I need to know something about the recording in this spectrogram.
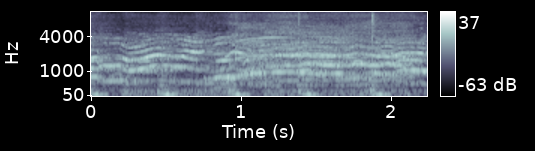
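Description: A woman singing loudly into a handheld microphone over a karaoke backing track with a steady beat, while a group of people cheers and shouts along.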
